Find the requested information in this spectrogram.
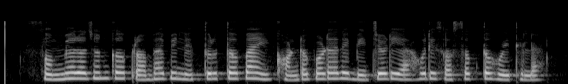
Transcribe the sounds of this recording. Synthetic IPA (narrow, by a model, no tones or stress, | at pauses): somjɔɾɔd͡ʒɔŋkɔpɾɔbʱabinet̪ɾut̪wɔpaĩkʰɔɳɖɔpɔɽaɾebid͡ʒɔɽiaɦuɾisɔsɔkt̪ɔɦojt̪ʰila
